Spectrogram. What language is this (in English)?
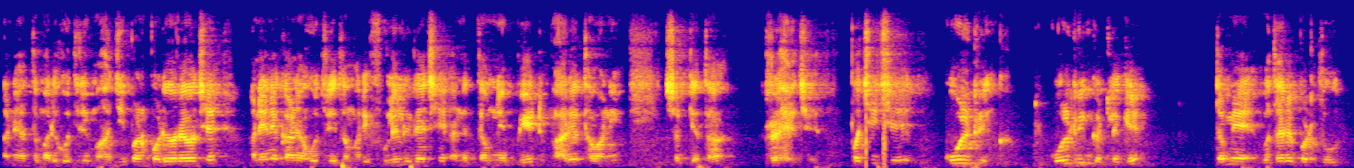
Gujarati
